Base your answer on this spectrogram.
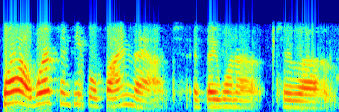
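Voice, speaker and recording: A woman hosting a casual interview, phrasing her questions in an informal, halting way. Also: mid-range voice, expressive, gravelly. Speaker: show host, interviewer. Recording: muffled, narrow phone-like sound.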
